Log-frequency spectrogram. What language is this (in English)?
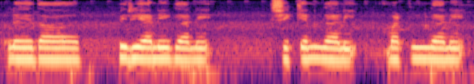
Telugu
